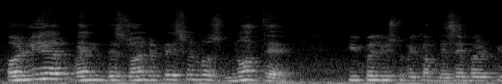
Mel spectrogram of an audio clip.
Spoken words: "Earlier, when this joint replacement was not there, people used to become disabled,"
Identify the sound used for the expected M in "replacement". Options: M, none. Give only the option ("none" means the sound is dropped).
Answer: M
